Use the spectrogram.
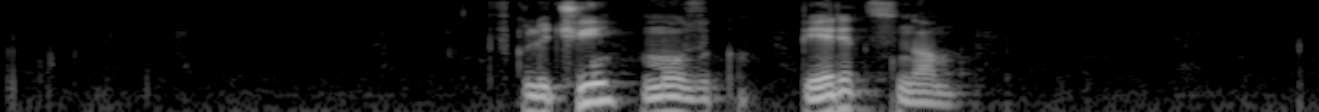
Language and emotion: Russian, neutral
